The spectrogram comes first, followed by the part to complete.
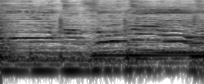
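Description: A woman singing a gospel praise song into a microphone, holding long notes over live instrumental accompaniment with a steady bass.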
